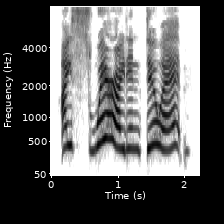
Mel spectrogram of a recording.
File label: Swear I Didnt, 1 girl, 12 yrs; Talking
